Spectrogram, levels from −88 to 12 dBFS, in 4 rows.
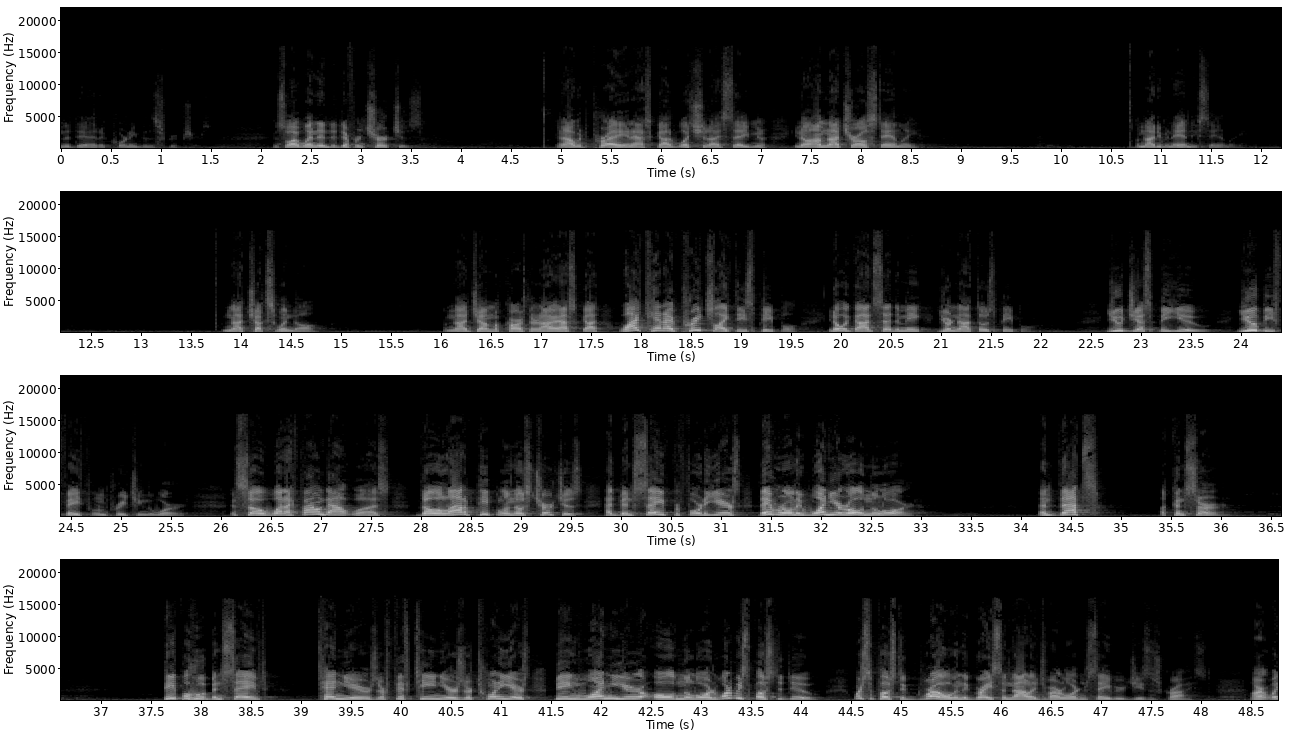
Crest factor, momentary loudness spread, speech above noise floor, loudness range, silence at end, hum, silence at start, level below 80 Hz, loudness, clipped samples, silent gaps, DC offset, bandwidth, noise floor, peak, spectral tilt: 22 dB; 17 LU; 45 dB; 14 LU; 0 s; none; 0 s; -64 dBFS; -28 LUFS; under 0.1%; none; under 0.1%; 15.5 kHz; -73 dBFS; -8 dBFS; -5 dB/octave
